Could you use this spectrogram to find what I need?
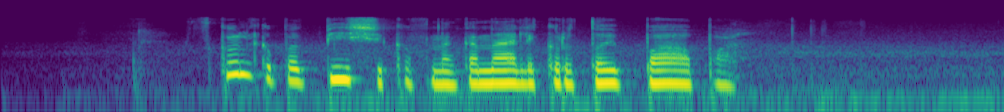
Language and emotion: Russian, positive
